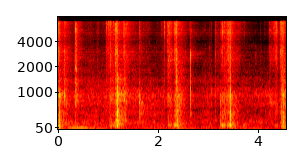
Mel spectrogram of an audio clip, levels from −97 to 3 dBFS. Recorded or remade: remade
